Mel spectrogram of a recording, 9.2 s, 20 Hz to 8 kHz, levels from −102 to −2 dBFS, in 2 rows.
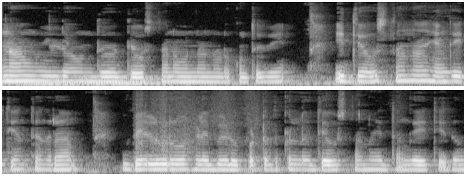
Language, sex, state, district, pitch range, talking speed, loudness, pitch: Kannada, male, Karnataka, Belgaum, 125-135 Hz, 110 wpm, -17 LUFS, 130 Hz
